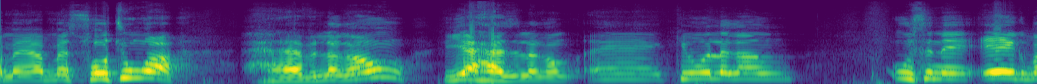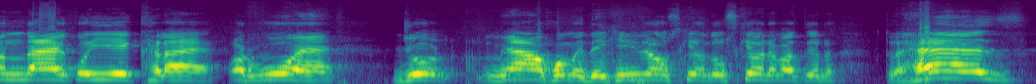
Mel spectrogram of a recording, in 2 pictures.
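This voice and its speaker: An animated male English teacher giving a spoken lesson in Hindi. He talks directly to his viewer and spells words out letter by letter. His delivery jumps between soft asides and loud, emphatic bursts. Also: very high voice.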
